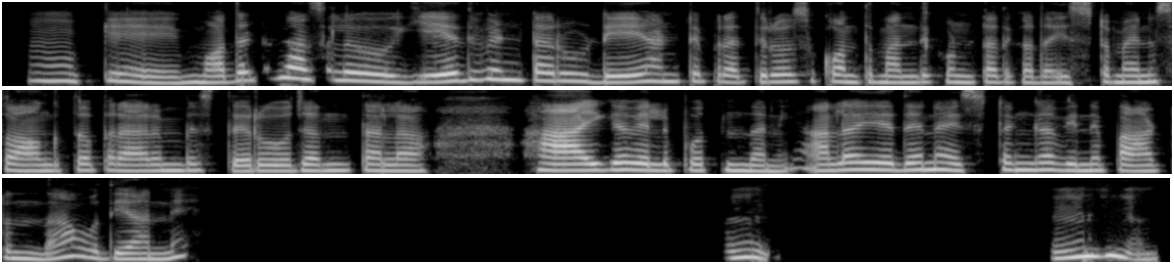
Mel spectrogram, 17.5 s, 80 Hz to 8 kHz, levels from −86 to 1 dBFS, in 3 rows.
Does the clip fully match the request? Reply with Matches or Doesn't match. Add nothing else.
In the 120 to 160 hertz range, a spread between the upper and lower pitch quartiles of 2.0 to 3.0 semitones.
Doesn't match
